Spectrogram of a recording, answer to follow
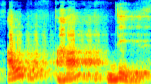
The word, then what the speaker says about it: আহ্লাদি: কিন্তু এখন আপনারা বলেন তো, হ এবং ল আছে, তাহলে উচ্চারণের সময় ল কোথায় আসবে? আগে। উচ্চারণটা হয়ে যাবে কি? আল হা দি।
